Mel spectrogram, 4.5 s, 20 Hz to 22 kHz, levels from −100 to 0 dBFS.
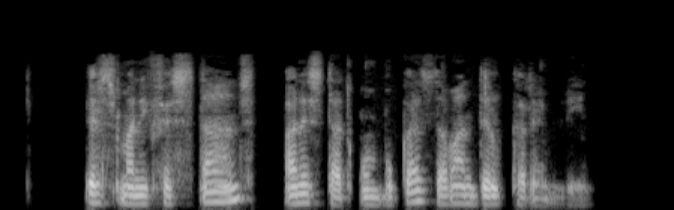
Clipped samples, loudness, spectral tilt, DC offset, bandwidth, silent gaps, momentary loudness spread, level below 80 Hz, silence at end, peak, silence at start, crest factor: under 0.1%; -29 LUFS; -5 dB/octave; under 0.1%; 7.8 kHz; 1.71-1.88 s, 3.36-3.40 s; 12 LU; -74 dBFS; 0.6 s; -10 dBFS; 0.55 s; 20 dB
